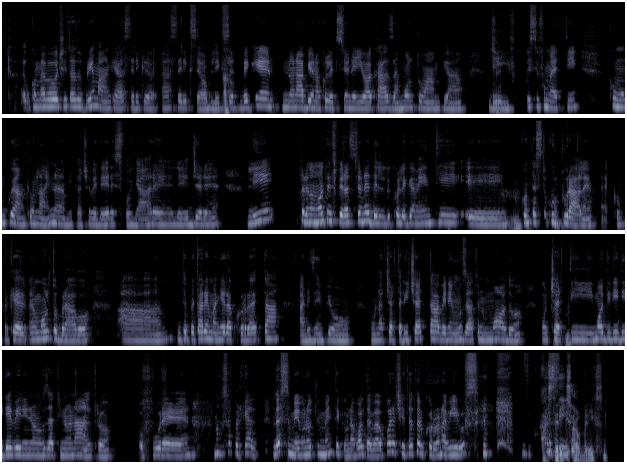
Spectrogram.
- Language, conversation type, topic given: Italian, podcast, Hai una routine quotidiana per stimolare la tua creatività?
- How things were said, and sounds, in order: other background noise; chuckle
